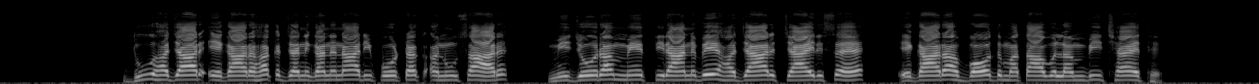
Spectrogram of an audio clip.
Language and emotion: Maithili, neutral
